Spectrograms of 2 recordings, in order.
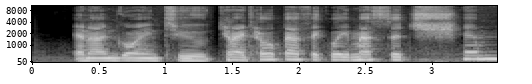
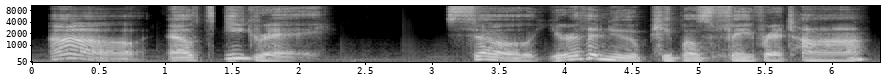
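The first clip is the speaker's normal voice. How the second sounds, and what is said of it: Theatrical villainous character voice. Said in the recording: “in my full psychomancer voice,”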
